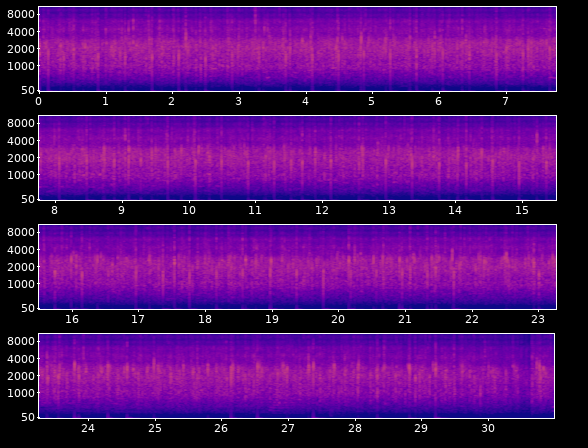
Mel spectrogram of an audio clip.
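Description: A large theatre audience applauding, long and steady.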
